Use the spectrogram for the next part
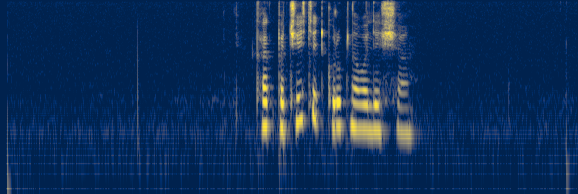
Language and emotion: Russian, neutral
